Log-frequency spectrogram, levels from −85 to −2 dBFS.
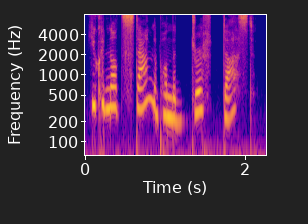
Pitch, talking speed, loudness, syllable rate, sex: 290 Hz, 210 wpm, -19 LUFS, 4.8 syllables/s, female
